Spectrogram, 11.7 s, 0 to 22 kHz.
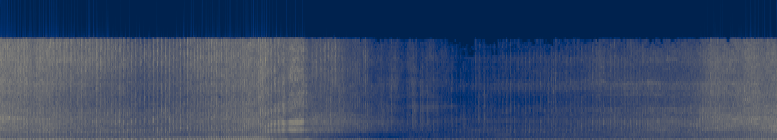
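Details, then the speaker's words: KTM 400/450 EXC single-cylinder dirt bike on road test after reconnecting taped-off wires: on throttle it hesitates, revs a little, then breaks up unevenly before picking up; wiring fix did not cure it, cause unknown. "um it's still doing that you could hear it just like you give a throttle it hesitates goes a little bit and then kind of breaks up so yeah it's not sounding too good not good at all actually"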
